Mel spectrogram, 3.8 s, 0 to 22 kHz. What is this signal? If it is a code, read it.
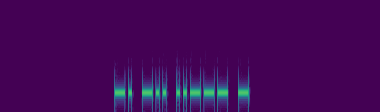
Morse code, heard as a keyed tone, about 34 wpm, 700 Hz. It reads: ND2T
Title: Call Signs Repeated 2x - 35wpm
